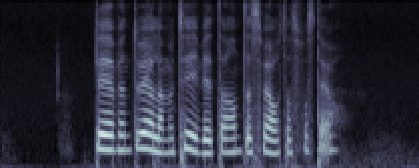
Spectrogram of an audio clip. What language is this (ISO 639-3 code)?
swe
